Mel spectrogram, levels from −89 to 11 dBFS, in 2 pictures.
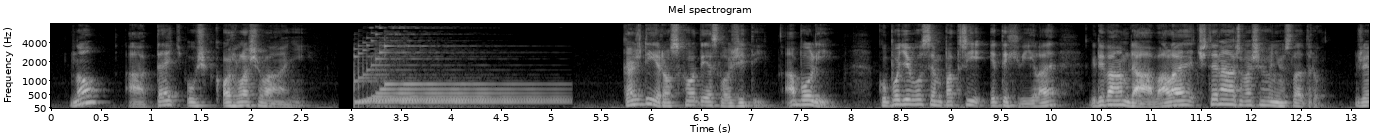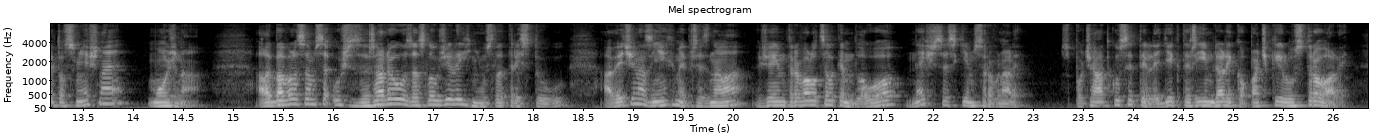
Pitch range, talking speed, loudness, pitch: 110-145 Hz, 145 wpm, -25 LUFS, 125 Hz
